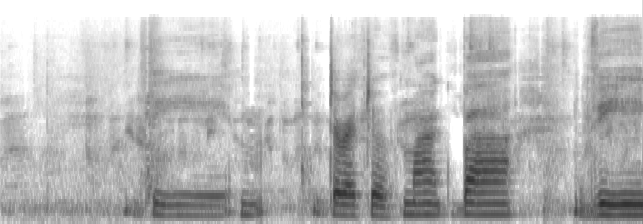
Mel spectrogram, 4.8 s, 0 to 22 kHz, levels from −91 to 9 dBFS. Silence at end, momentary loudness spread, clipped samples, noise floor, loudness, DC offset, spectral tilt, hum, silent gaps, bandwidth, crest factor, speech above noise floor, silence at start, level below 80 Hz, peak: 0 s; 19 LU; under 0.1%; -44 dBFS; -20 LUFS; under 0.1%; -5.5 dB/octave; none; none; 15.5 kHz; 18 dB; 24 dB; 0.05 s; -64 dBFS; -2 dBFS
